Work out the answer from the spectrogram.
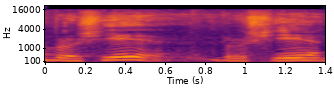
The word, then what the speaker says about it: Brochier: Os irmãos Brochier, né, na pronúncia certa.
